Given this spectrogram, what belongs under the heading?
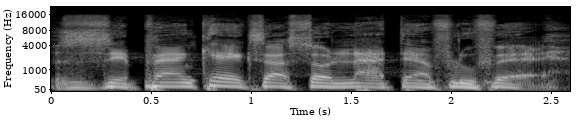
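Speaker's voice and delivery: slow French accent. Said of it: "just do a French accent".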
